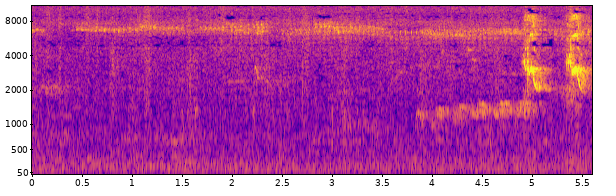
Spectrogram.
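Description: Faint background hiss with a thin, steady high tone. Near the end come two short, sharp high chirps from a small bird.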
